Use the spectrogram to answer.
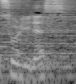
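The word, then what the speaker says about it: sot-l'y-laisse: Il y a 2 morceaux de chaque côté de la carcasse du poulet, ce qu'on appelle le solilès. Alors pourquoi le solilès? Ça s'écrit S-O-T, plus loin L apostrophe Y, laisse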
